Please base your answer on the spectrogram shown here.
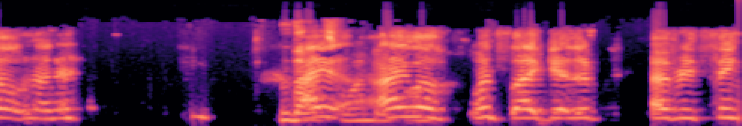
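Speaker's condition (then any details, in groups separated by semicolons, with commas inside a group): Cerebral palsy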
